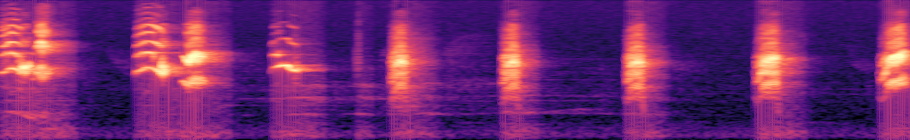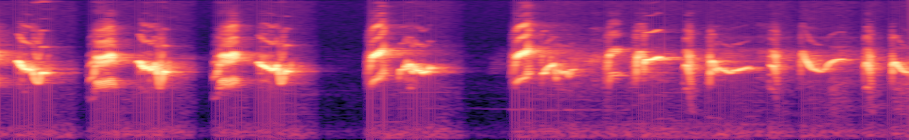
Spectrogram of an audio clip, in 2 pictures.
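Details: Pet Long-tailed shrike in vigorous song meant to prompt silent birds to sing: spaced, sharp high notes and trills, speeding into a tumbling, varied chatter near the end.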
